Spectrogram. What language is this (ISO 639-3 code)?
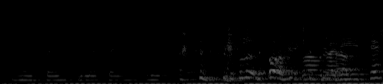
dan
